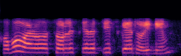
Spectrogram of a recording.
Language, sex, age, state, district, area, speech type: Assamese, female, 18-30, Assam, Kamrup Metropolitan, urban, conversation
